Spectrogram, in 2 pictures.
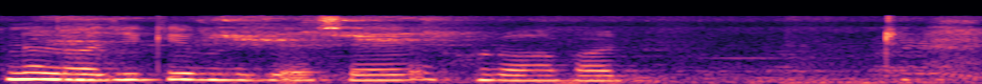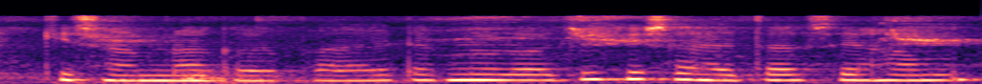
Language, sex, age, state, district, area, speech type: Hindi, female, 18-30, Bihar, Madhepura, rural, spontaneous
